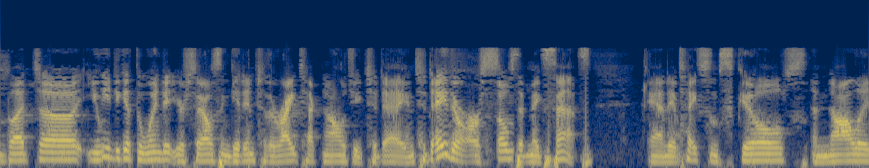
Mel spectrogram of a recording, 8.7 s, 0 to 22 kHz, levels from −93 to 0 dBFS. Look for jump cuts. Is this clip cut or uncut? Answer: cut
